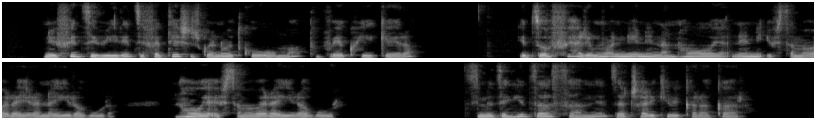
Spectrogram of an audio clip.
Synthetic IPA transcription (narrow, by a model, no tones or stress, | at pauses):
nifiziβiɾizifatiʃid͡ʒɡwe̞nuβutkumatʰuvuːje̞kwiːɡe̞ɾa | izo̞fiɦaɾimŋo̞nininan̥hoːjaniniʔifi̥samaβaɾajiɾanajiɾaβuɾa | n̥ho̞ːjaifi̥samaβaɾajiɾaβuɾa | z̥ime̞ze̞ŋizaːsamɲe̞zat͡ʃaɾikiβiɡaɾaɡaɾa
